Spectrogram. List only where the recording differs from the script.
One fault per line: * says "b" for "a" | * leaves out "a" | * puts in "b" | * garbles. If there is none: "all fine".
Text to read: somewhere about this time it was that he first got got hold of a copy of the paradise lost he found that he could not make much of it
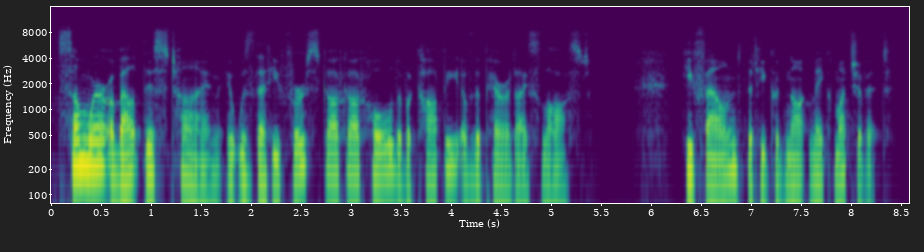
all fine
